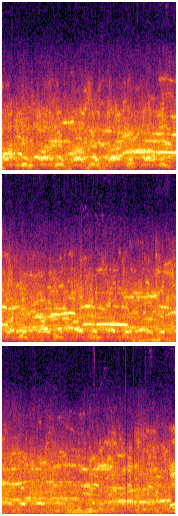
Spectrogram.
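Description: A huge rally crowd for Manoj Jarange Patil in Nanded roars continuously with shouting and chanting voices blending into a dense, loud wall of cheering that never lets up.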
